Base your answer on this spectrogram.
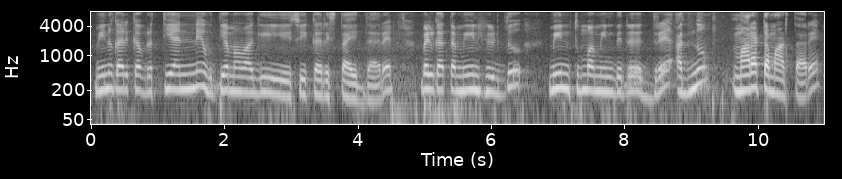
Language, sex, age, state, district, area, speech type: Kannada, female, 60+, Karnataka, Udupi, rural, spontaneous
